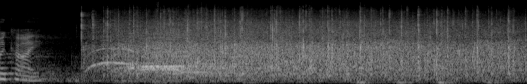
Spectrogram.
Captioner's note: applause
